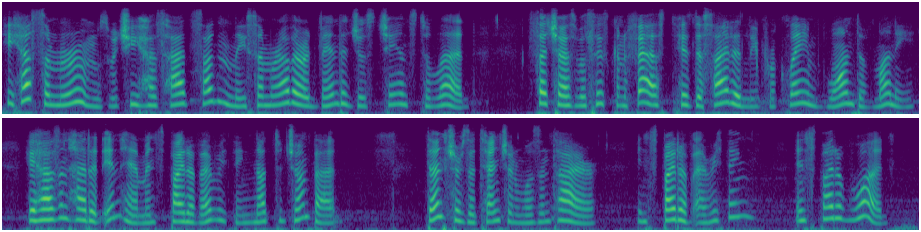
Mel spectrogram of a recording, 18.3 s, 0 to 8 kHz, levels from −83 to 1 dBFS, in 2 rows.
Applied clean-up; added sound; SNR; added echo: none; none; none; none.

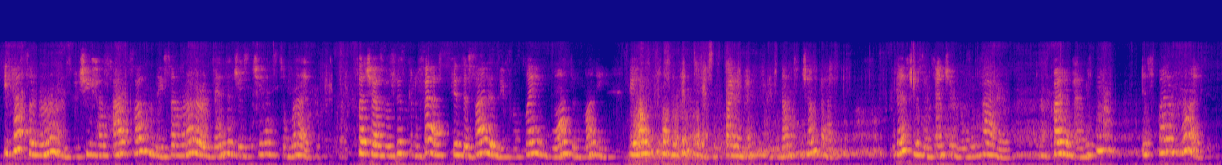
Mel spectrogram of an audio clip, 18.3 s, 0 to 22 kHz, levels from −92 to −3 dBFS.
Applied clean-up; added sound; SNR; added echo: neural separator model SepFormer DNS4.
